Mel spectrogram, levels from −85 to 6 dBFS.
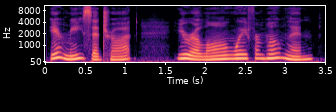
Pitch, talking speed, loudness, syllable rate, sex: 210 Hz, 190 wpm, -14 LUFS, 4.3 syllables/s, female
